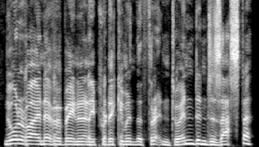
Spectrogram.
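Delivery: hammed-up Staffordshire accent. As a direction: put on a broad Staffordshire voice. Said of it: "That's how he would speak".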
